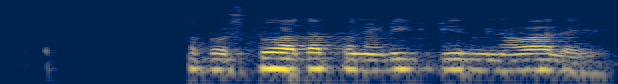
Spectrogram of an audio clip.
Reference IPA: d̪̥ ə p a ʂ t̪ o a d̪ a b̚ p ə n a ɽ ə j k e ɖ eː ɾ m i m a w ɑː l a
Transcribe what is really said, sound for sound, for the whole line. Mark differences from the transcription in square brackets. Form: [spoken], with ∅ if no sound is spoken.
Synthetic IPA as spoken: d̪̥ ə p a ʂ t̪ o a d̪ a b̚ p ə n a ɽ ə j k e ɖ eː ɾ m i [n] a w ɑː l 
